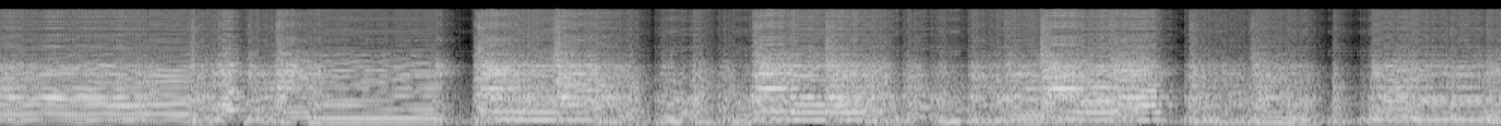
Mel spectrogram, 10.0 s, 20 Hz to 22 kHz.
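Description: Electric guitar, a modified Squier Jazzmaster, played through a Bearfoot Candiru Apple Fuzz pedal into a Marshall MG30FX amp, fuzzed and distorted. A held chord rings, then about a second in a riff of separate notes begins, with some notes sliding down in pitch about three-quarters of the way through.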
